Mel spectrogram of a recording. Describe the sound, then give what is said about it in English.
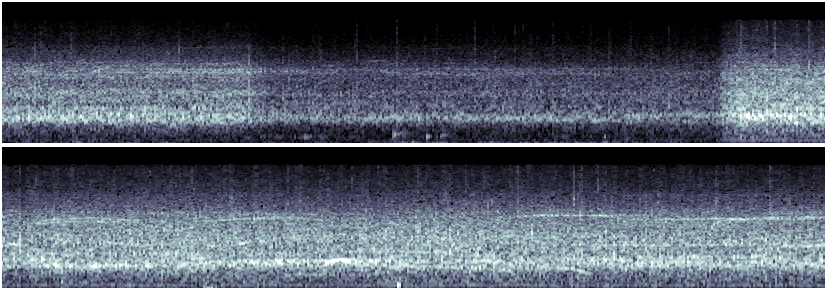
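An audience applauds during a tribute to basketball star Dirk Nowitzki, producing a dense, noisy wash of clapping. It sits lower for a stretch, then swells louder and holds steady to the end. “It just sounded like a bunch of clapping.”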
